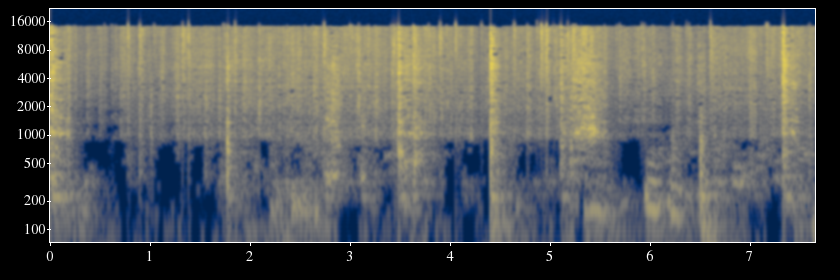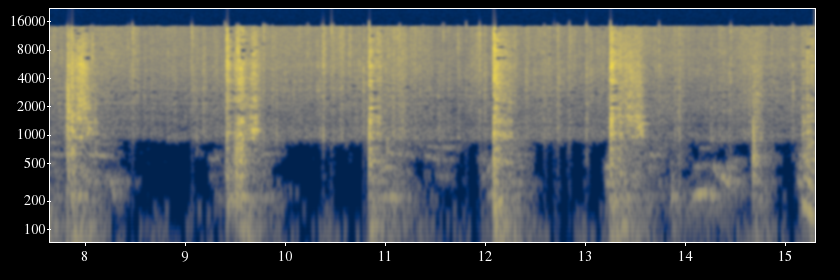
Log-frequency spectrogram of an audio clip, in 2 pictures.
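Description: Pork being fried and stirred in a pan with egg already added: steady sizzling with repeated sharp scrapes and clatters of the utensil against the pan at a brisk, irregular rhythm, close up and without talk.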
